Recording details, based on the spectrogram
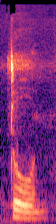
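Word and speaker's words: don't: डोंट नहीं लिखते, याद रखना, हम लिख रहे हैं डोन, राइट।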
